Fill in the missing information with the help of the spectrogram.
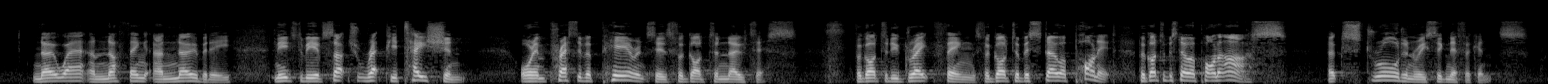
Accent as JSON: {"language": "English", "region": "North West England", "country": "United Kingdom", "said": "I'm also from Cheshire, so I've been to Sandbach."}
